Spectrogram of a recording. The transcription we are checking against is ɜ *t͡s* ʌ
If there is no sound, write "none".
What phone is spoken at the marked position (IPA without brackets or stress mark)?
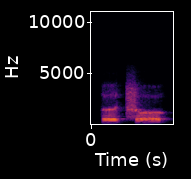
t͡s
